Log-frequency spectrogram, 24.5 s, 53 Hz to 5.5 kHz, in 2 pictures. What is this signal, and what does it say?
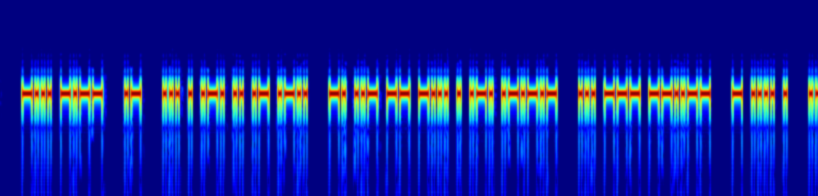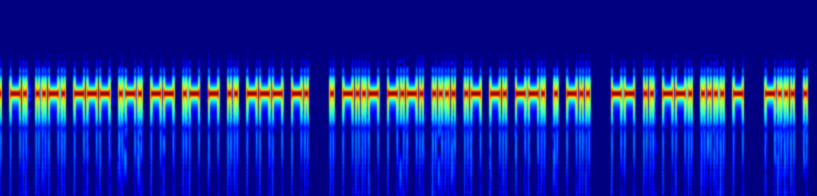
Morse code, heard as a keyed tone, about 25 wpm, 600 Hz. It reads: BY A SERIAL NUMBER. SO, THE INFORMATION EXCHANGED MIGHT BE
